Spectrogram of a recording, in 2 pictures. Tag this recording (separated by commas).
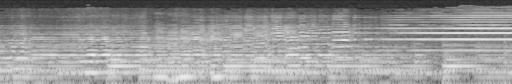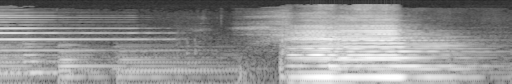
Double bass, Bowed string instrument, Cello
